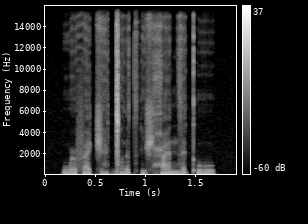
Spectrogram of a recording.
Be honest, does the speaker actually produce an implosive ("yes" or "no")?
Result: no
